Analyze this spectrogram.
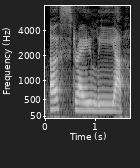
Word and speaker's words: Australia: Australia. We say it with 4 syllables. Is a bit of a schwa. Stray. Same again at the end.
